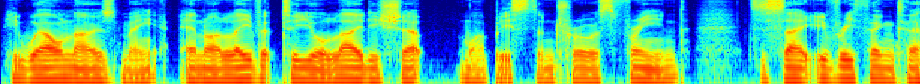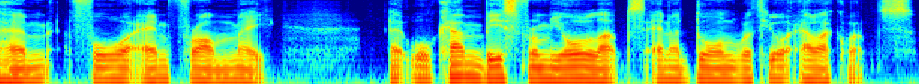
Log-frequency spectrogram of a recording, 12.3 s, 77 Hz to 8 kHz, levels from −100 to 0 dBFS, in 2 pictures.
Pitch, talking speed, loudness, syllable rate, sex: 95 Hz, 185 wpm, -20 LUFS, 4.5 syllables/s, male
